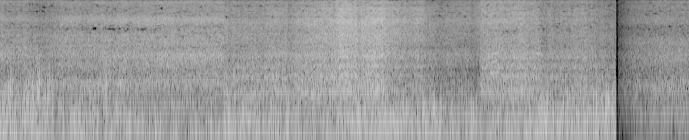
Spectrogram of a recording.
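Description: Wind blows loudly outdoors.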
